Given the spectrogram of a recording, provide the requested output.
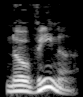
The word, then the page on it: novena: British English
